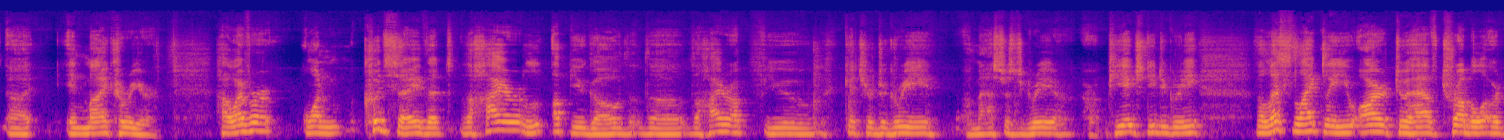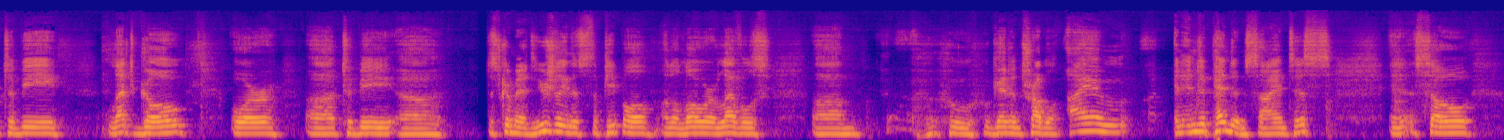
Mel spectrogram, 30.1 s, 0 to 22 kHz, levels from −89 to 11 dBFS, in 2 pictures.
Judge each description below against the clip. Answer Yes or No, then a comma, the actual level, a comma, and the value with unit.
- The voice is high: No, low, 135 Hz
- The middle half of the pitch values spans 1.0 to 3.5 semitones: Yes, average, 3.1 semitones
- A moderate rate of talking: Yes, average, 140 wpm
